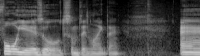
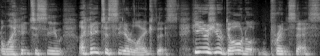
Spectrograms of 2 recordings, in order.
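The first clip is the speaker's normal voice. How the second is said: high, fretful mock doting parent; caving-in parent; 6 semitones higher, 4 dB louder than usual. Parent gives in after a tantrum, mock anguished coddling. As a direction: give in to the child in a raised, pleading voice.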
